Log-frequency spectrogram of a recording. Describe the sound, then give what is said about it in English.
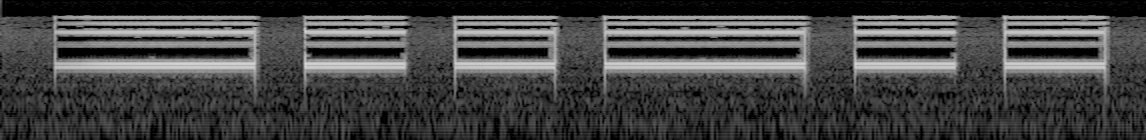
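A harsh, piercing mobile emergency alert tone blares in six loud pulses, the first and fourth longer than the rest, separated by brief silences, played from a phone held up to a microphone. No one speaks. “Okay, we have the actual ringtone or whatever it's called that we'll play.”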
